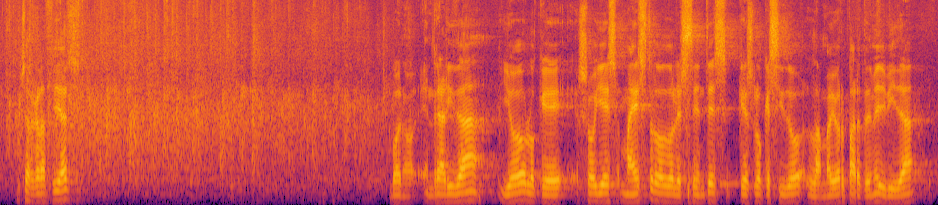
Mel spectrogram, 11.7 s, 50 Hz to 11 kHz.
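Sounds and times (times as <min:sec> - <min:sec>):
audience applause: 0:00.0 - 0:05.1
speech: 0:00.2 - 0:01.2, 0:04.9 - 0:11.7.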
